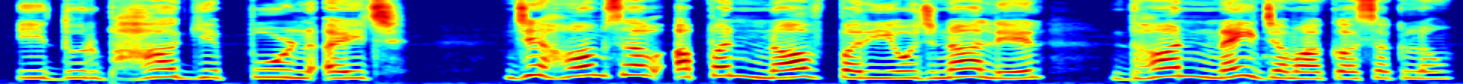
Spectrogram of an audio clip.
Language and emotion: Maithili, sad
